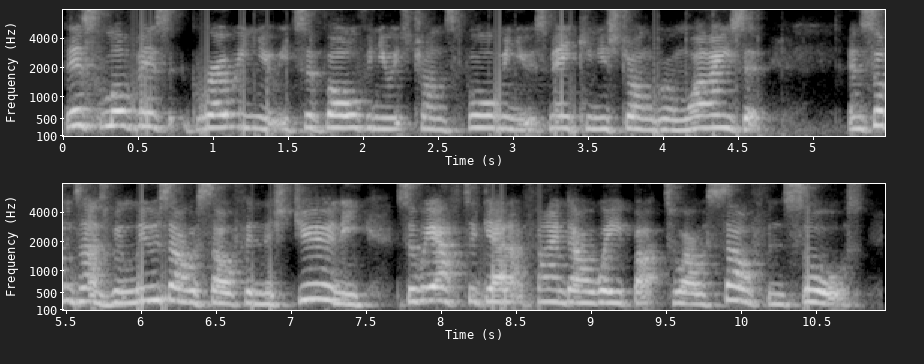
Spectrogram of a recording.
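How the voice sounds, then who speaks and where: A woman hosting a live spiritual card reading, her voice croaky from overwork, reassuring and repeating her key phrases. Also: high voice, normal speed, warm tone, poor audio. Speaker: spiritual card reader, livestream host.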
